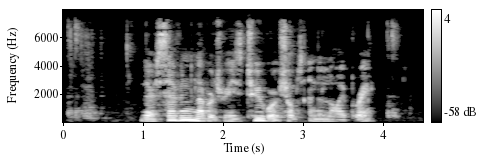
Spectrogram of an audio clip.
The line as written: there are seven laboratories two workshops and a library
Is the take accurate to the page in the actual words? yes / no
yes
